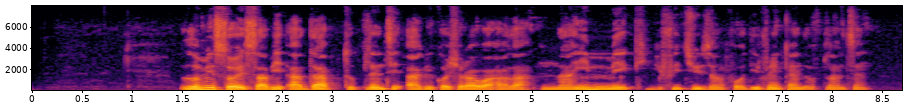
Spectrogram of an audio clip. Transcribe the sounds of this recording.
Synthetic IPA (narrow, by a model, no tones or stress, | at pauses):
lomĩnsɔɪʃabiʔadap̚tʰːuplɛ̃ntiʔaɡɹikɔlt͡ʃɔɹalwa̰ɦala̰naĩmekjufitjuzãnfɔdifɹɛ̃ntkãɪ̃ndɔvplãntʰḭ̃n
